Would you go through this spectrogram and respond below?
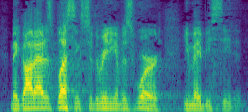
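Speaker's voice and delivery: normal talking voice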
